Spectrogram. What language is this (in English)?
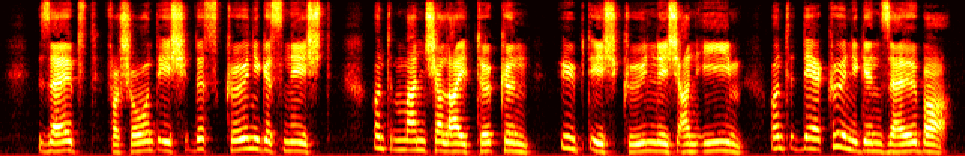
German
